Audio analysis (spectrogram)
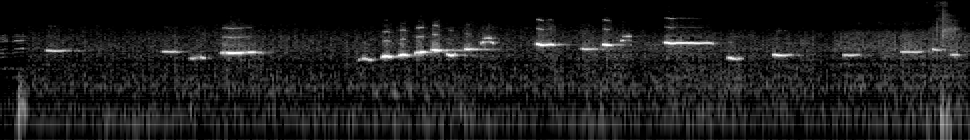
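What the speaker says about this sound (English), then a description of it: "I'm mad that this dude just whistles too" A man whistles a short wandering tune, clear and close, in separate phrases with brief gaps, alone against near silence.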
